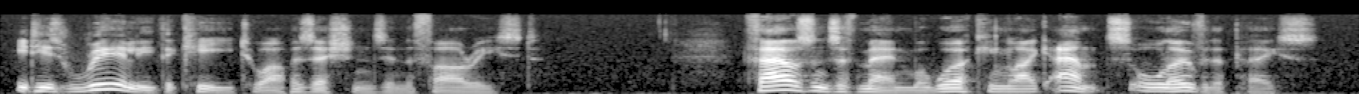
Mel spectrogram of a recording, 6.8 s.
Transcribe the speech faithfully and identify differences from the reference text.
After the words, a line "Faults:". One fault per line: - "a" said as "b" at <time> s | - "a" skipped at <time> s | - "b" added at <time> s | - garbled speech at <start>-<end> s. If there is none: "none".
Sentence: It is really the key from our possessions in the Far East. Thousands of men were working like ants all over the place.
It is really the key to our possessions in the Far East. Thousands of men were working like ants all over the place.
Faults:
- "from" said as "to" at 1.2 s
